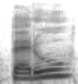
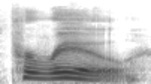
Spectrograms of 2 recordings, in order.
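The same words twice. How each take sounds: First: The stressed syllable is kept short. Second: The stressed syllable is drawn out long. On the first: This is how the other language says the word. "we might give it a different stress" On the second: This is how English speakers say the borrowed word. "Notice how much longer it lasts in time"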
